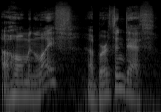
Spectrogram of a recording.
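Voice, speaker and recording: A man's voice: mid-range voice, very animated, measured pace, bright, forceful tone, full character voice. An actor playing an assured, businesslike male team leader in a fantasy video game. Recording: music under the voice.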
